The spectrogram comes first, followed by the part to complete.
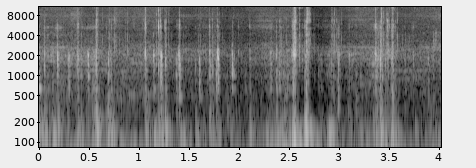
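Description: Handling noise from a handheld camera being swung about: irregular knocks, clicks and low rumbling bumps on the microphone.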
